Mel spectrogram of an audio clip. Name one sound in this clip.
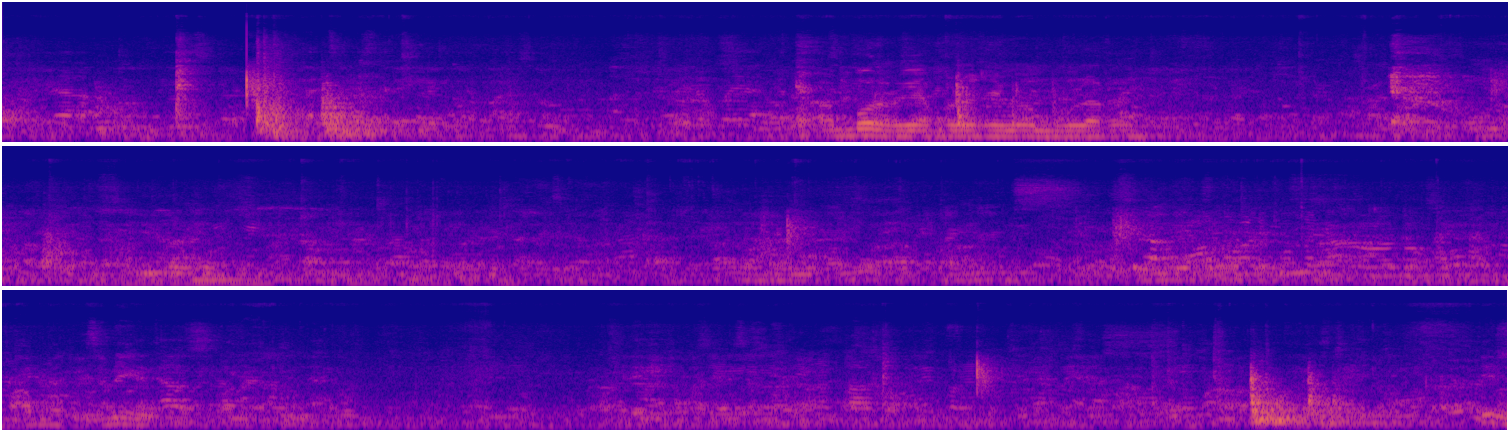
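Pool balls clack together sharply.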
